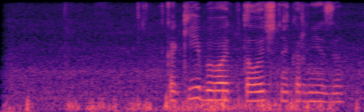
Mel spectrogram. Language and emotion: Russian, neutral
